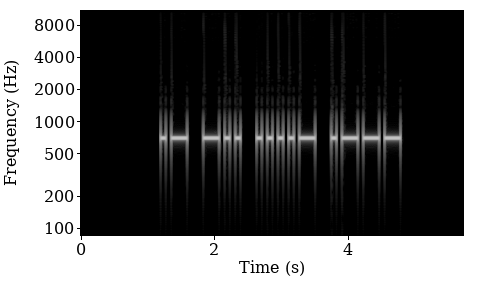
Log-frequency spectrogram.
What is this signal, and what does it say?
Morse code, heard as a keyed tone, about 15 wpm, 700 Hz. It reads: AD4J
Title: USA Call Signs - 4 Characters - Repeated 2x - 15wpm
